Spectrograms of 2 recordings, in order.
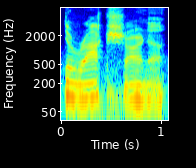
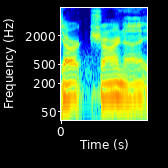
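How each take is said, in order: First: The first part is said as two syllables. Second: The first part is said as one syllable. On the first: The speaker calls it right. "that's closer anyway. It's not dark" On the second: The speaker calls it wrong. "I mis mispronounced your name earlier. I said Dark Sharna"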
